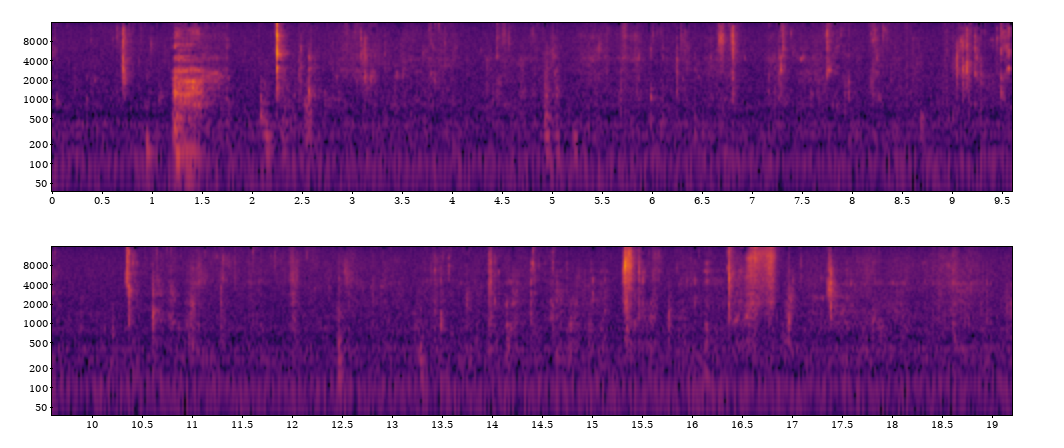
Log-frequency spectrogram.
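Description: Close-up eating sounds of crispy fried chicken: biting and chewing with wet mouth clicks and scattered crunches of the breading. The crunches are louder about a second in and again near the end.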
